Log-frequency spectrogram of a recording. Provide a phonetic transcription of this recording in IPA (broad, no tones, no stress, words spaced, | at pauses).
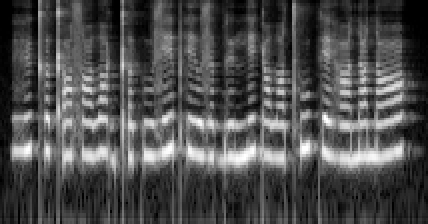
ɦʏkʰʌkʼɑsˤɑ ðˤeɡkʼʌku zepʰeʊ̯zʌ ɡʏ ŋeɡɛðˤɛ tʰukɛɦɑnɑ nɑ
